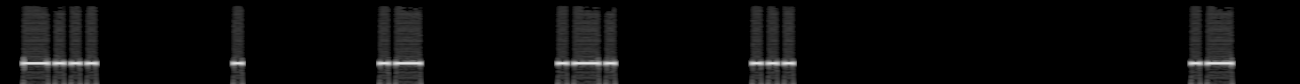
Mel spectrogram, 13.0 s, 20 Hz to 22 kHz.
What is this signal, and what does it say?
Morse code, heard as a keyed tone, about 15 wpm, spaced as for 5 wpm, 1000 Hz. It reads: BEARS A
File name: qotdfiles / 5wpm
